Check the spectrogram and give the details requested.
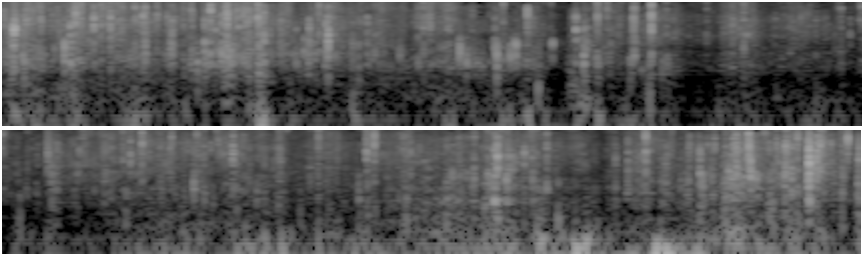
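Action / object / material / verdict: scrape / woven polypropylene carrier bag / polypropylene / none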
